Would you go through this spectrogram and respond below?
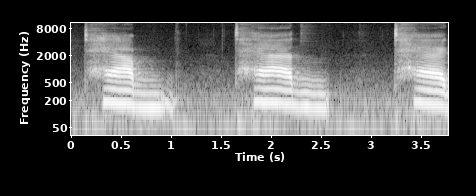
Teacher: I want you to put full voicing on that final voice stop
